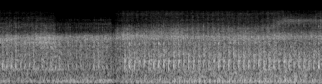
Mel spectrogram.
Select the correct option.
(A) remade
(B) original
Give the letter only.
B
